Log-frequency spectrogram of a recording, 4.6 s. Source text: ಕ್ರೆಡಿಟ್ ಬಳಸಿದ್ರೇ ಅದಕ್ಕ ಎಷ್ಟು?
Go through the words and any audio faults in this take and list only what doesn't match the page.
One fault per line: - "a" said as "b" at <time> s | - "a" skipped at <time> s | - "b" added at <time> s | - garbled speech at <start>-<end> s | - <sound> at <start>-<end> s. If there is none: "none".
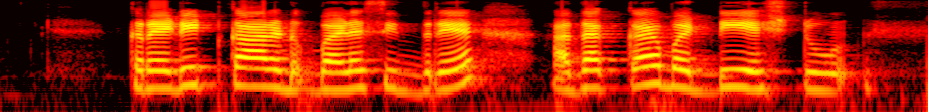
- "ಕಾರ್ಡ್" added at 1.1 s
- "ಬಡ್ಡಿ" added at 3.3 s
